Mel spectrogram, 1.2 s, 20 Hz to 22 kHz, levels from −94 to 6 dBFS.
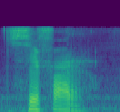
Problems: none marked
